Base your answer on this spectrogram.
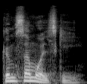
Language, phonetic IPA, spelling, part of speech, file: Russian, [kəmsɐˈmolʲskʲɪj], комсомольский, adjective, Ru-комсомольский.ogg
- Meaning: Komsomol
